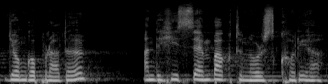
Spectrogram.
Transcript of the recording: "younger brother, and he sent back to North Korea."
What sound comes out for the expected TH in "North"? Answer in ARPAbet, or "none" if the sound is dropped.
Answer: T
